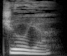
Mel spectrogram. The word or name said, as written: julia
